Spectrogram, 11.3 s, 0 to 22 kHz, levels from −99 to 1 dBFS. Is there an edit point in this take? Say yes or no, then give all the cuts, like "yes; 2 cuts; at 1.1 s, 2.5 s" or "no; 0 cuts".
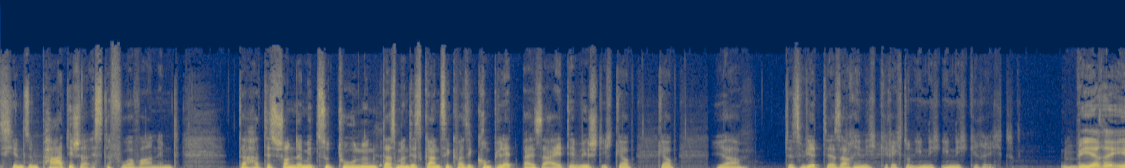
yes; 2 cuts; at 6.6 s, 9.4 s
